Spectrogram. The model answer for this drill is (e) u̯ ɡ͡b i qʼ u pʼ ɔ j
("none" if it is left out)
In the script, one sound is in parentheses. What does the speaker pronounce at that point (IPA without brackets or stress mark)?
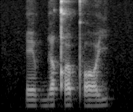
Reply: e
